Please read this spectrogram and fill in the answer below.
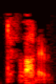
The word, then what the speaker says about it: Trotter: It's Trotter, T-R-O-T-T-E-R.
